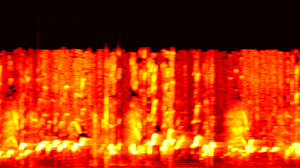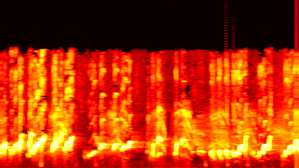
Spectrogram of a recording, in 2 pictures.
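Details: Wild-bird lure of the kutilang emas bulbul: tumbling phrases of liquid, rising whistles. Short pauses separate the phrases, and soft low knocks sound in the background.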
